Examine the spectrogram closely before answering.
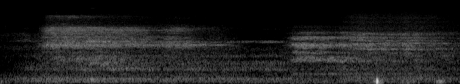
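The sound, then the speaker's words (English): A deep breath taken during yoga practice, heard as two long, airy, hissing stretches of breath separated by a short pause, with no talk over it. “So maybe we can take a deep breath together.”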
